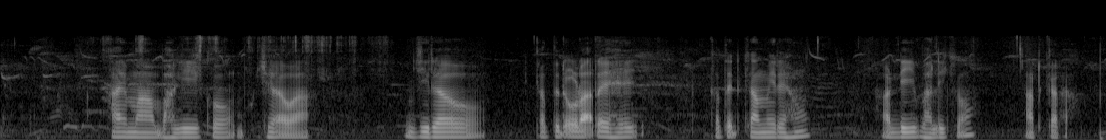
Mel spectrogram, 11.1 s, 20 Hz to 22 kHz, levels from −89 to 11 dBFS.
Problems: background sounds at intervals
